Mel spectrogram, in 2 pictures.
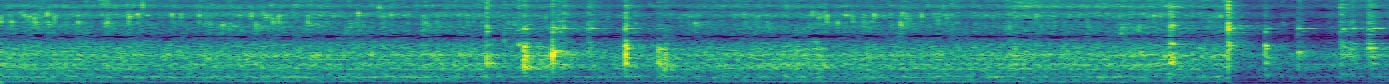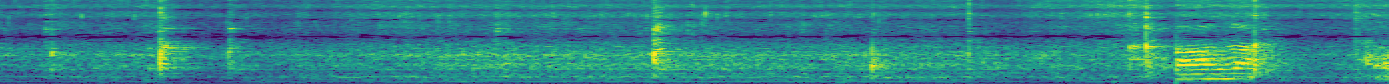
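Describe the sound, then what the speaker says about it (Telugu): Ground masala for chicken curry frying in hot oil in a pan, a continuous close sizzle with stirring clinks and scrapes throughout, no talking. "మసాలా ఇలా వేయించుకోవాలండి"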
